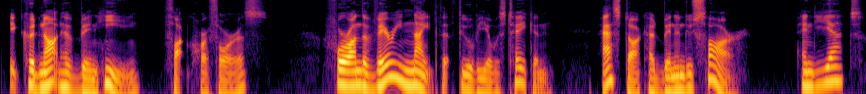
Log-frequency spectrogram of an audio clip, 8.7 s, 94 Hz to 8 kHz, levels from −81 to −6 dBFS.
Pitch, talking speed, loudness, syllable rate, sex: 120 Hz, 165 wpm, -20 LUFS, 4.7 syllables/s, male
